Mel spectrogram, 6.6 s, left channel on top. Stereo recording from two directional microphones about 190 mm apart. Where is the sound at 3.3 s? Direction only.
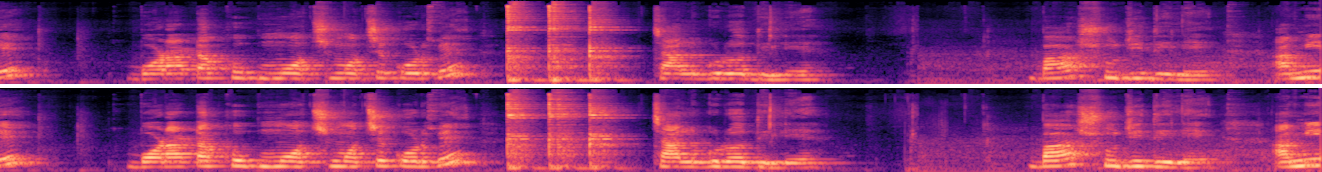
35° right (ahead or behind).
